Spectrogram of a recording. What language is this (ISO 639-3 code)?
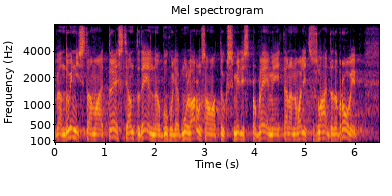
est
